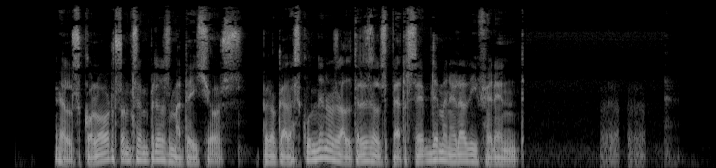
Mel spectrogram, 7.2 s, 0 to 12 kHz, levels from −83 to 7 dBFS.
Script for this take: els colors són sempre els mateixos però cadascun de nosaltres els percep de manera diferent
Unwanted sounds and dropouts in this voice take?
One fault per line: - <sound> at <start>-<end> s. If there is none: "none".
- laugh at 6.0-6.5 s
